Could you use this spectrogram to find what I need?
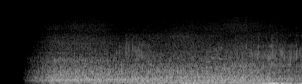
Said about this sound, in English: Small airplanes line the runway on a windy day at the Bessemer Airport.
